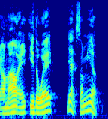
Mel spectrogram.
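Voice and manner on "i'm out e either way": ordinary talk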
